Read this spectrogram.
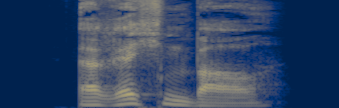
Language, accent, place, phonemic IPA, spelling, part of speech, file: German, Germany, Berlin, /ɛɐ̯ˈʁɛçn̩baːɐ̯/, errechenbar, adjective, De-errechenbar.ogg
- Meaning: calculable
